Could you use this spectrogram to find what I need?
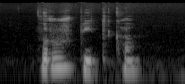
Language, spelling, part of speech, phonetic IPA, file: Polish, wróżbitka, noun, [vruʒˈbʲitka], LL-Q809 (pol)-wróżbitka.wav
